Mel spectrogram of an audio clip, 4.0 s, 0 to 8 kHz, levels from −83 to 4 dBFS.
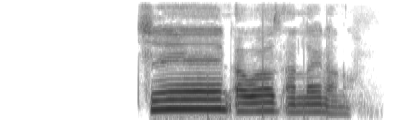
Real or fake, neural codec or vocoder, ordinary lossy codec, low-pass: real; none; Opus, 64 kbps; 7.2 kHz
